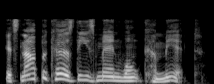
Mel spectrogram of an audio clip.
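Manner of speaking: high, loud brassy Southern woman; thick Southern accent. A narrator's reading. Steph shoving chili at John, thick Southern accent. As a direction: push the chili on him, Southern.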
